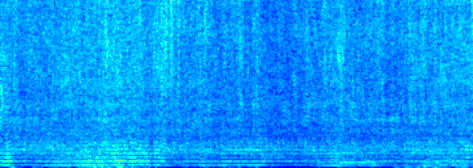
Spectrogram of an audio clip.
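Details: Steady buzzing of honey bees flying at the hive entrance while bringing in pollen and nectar; a low, even swarm hum with a few louder close passes early on.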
